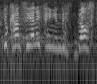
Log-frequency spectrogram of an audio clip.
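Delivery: high, alarmed exclamations in the storm; panicking about getting lost; alarmed cry. Acted. Woman caught in a dust storm, alarmed and high.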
